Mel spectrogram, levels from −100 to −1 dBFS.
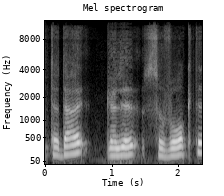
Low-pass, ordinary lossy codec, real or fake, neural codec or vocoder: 10.8 kHz; Opus, 24 kbps; fake; codec, 16 kHz in and 24 kHz out, 0.9 kbps, LongCat-Audio-Codec, fine tuned four codebook decoder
